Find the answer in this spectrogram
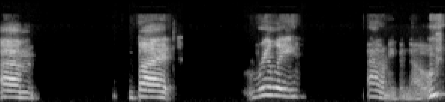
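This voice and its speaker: In a strong Kentucky accent, a woman speaks at a very slow pace with long, frequent pauses. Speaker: interview guest sharing life story. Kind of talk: podcast interview, personal testimony. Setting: podcast recording.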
